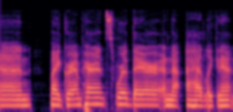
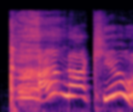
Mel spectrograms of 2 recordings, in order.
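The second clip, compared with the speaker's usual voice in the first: put-on indignant, very high, slow, dragged-out angry tone. Retelling a childhood memory of being called cute: imitating being pissed off. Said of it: "I was pissed".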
